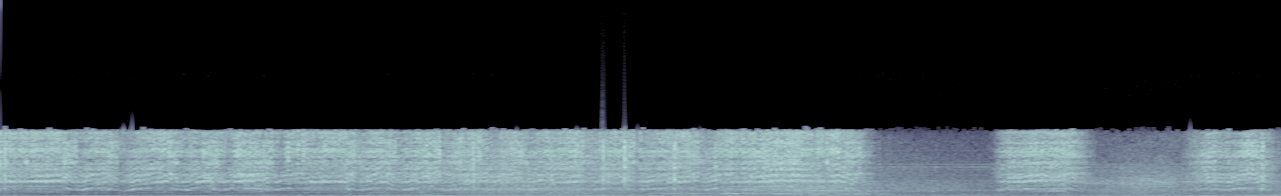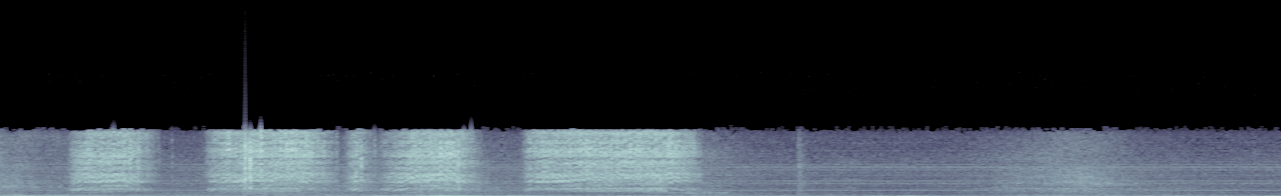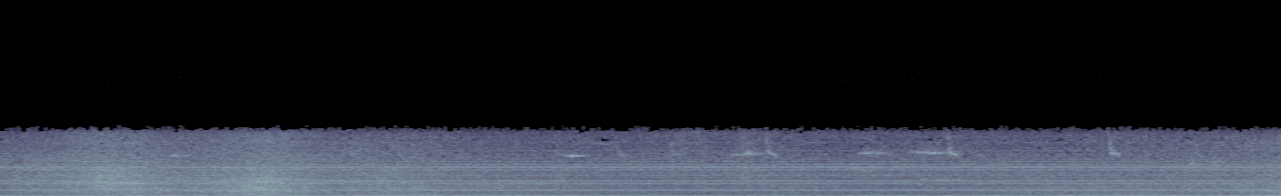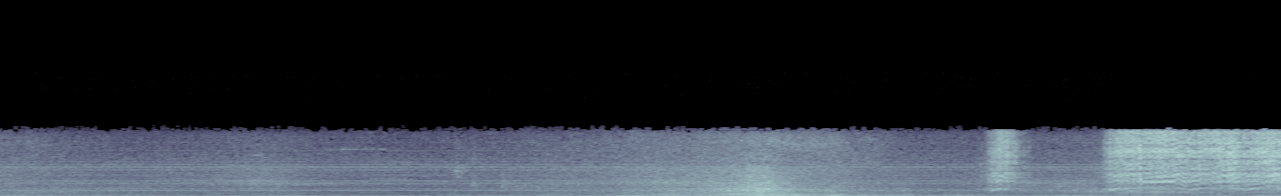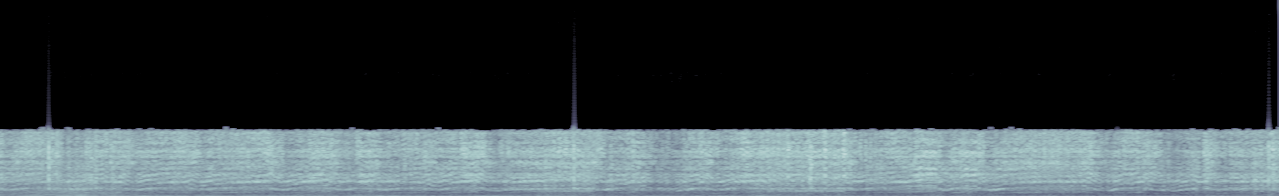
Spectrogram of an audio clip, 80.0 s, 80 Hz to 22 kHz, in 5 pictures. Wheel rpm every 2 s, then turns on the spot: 130, 130, 120, 130, 140, 40, 60, 50, 60, 80, 80, 110, 40, 0, 0, 0, 0, 0, 0, 0, 0, 0, 0, 0, 0, 0, 0, 0, 0, 0, 20, 130, 130, 130, 120, 110, 120, 150, 130, 120.
none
